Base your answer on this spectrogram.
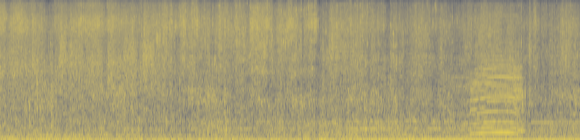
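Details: A bull eating elephant grass gives a single short moo near the end, a harmonic low call lasting under a second, over a steady loud rumbling and hissing background noise.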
